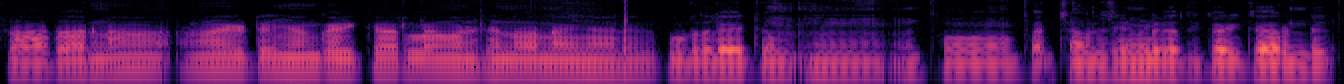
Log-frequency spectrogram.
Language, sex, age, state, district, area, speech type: Malayalam, male, 60+, Kerala, Wayanad, rural, spontaneous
